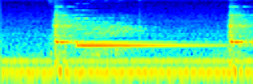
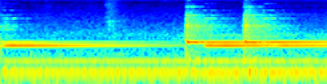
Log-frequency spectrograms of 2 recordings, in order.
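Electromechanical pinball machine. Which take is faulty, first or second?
second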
